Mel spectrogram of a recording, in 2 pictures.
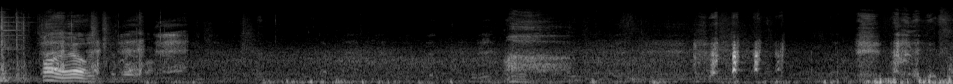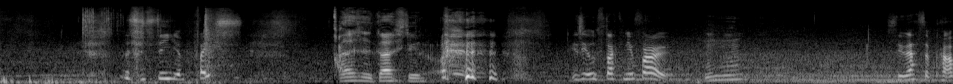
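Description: A young man talks and exclaims close by, outdoors.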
